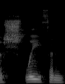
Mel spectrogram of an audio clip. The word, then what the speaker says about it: Schlieffen: called the Schlieffen Plan that's a great word just say it out loud of make you feel good and it also kind of spray out if you're saying it right if you're not spraying out when you say it probably not saying it well so we have the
